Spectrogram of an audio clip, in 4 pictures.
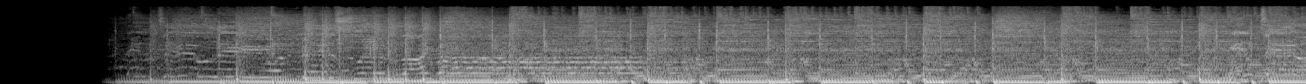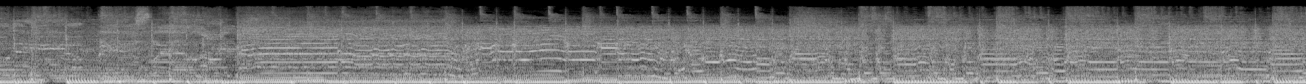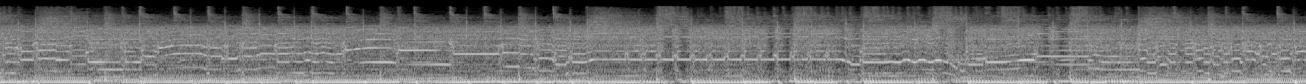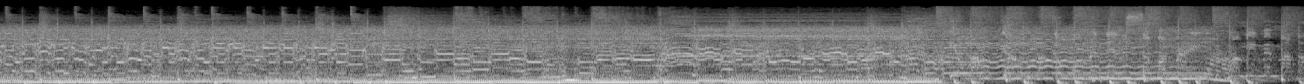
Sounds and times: Strum: 1.1s - 49.2s.

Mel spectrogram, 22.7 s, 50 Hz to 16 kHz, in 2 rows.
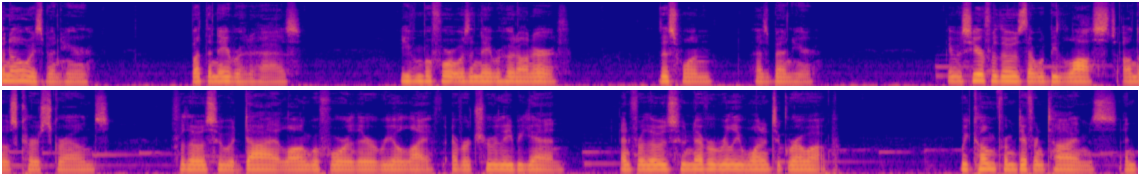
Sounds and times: Music: 9.3s - 22.7s.

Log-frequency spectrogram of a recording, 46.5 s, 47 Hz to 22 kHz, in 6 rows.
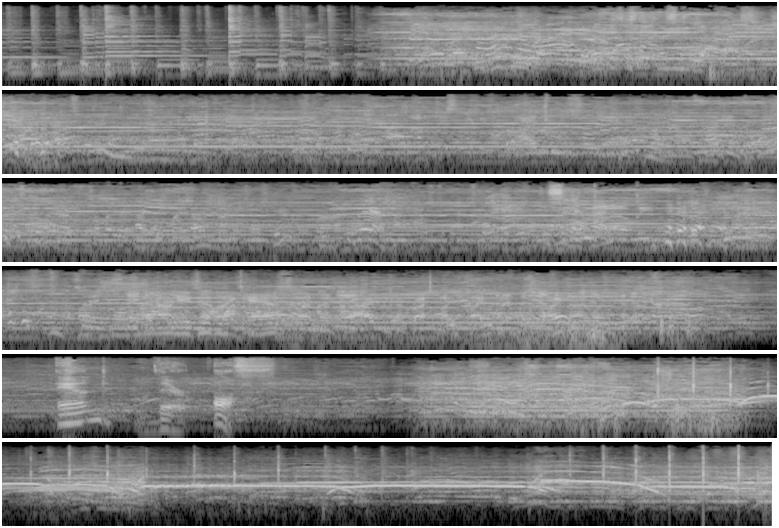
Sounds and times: Music: 0.0s - 46.4s.

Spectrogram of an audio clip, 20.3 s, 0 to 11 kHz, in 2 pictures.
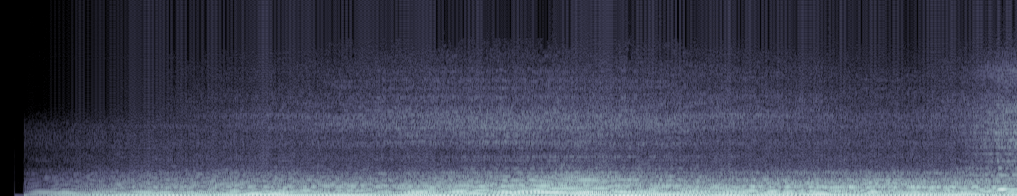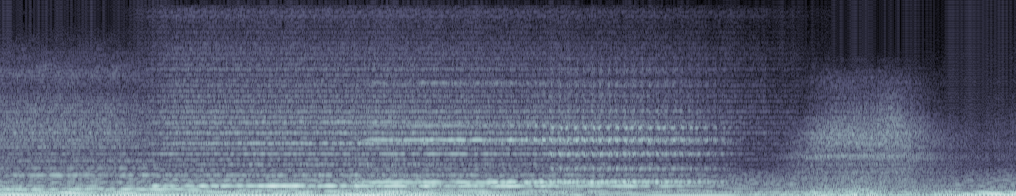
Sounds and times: Soundtrack music: 9.5s - 18.1s.

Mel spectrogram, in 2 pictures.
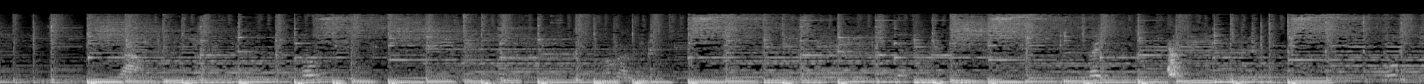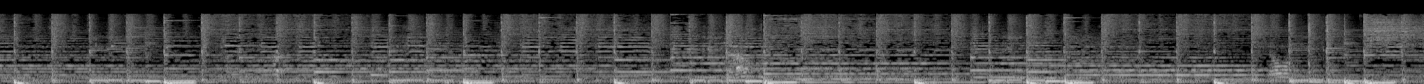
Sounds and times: Music: 0.0s - 28.4s
Speech: 1.1s - 1.6s, 3.0s - 3.3s, 6.0s - 6.5s, 10.8s - 11.1s, 13.8s - 14.2s, 26.9s - 27.3s
Bow-wow: 11.6s - 12.0s.

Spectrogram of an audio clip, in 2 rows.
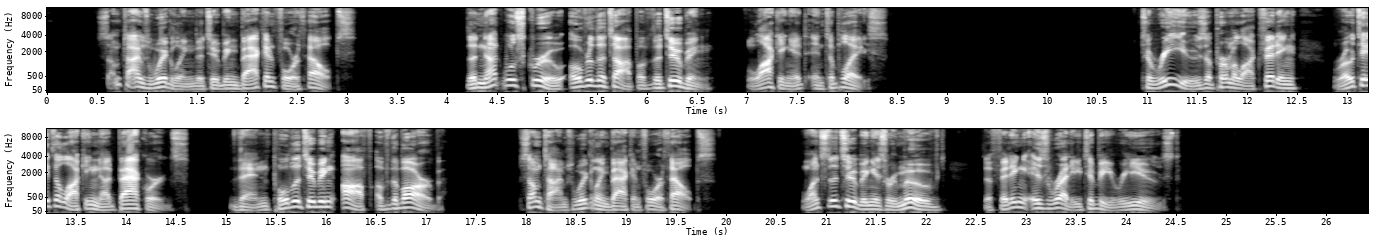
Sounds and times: Speech: 0.6s - 3.1s, 4.2s - 8.4s, 11.0s - 17.2s, 18.0s - 19.9s, 20.8s - 24.6s.

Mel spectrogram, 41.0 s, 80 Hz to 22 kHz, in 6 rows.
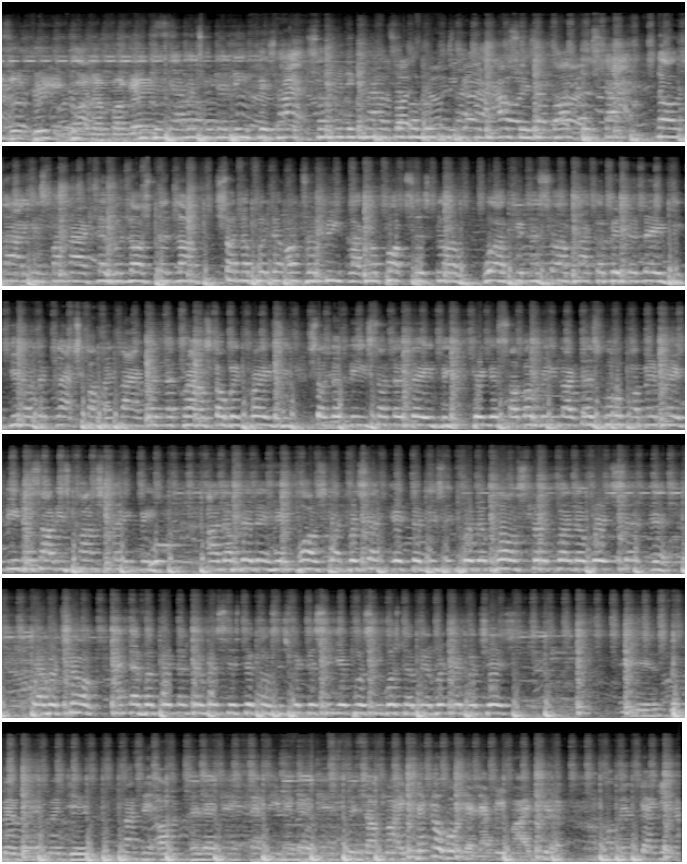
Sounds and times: Music: 0.0s - 40.9s.

